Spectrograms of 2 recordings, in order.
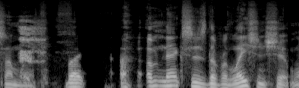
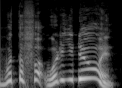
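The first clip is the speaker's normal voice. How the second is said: very high startled squeal, much higher; shocked squeal; faster than usual. Retold or imitated. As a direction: shriek in shock, voice jumping way up. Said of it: "the dude's like".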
